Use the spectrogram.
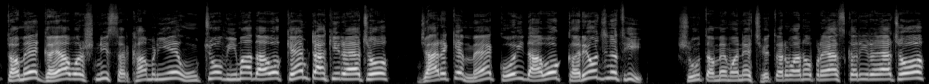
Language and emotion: Gujarati, angry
